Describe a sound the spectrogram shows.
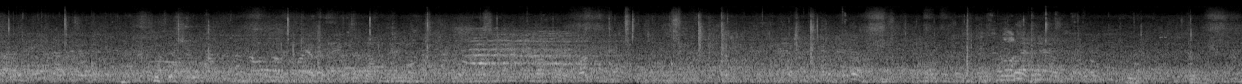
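Karate suits snap sharply with quick strikes.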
